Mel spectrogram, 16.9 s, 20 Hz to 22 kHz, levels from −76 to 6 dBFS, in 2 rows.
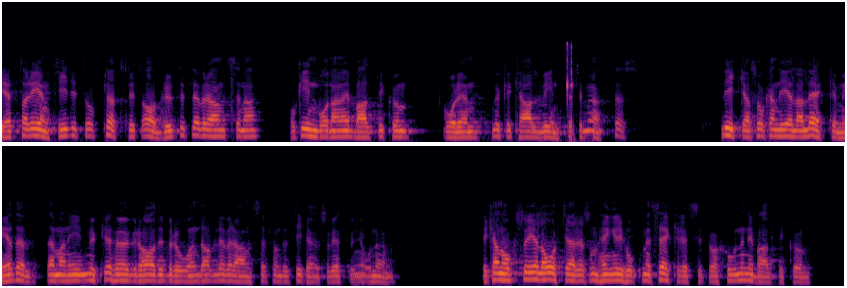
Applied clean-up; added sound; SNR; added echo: neural mask model RNNoise.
